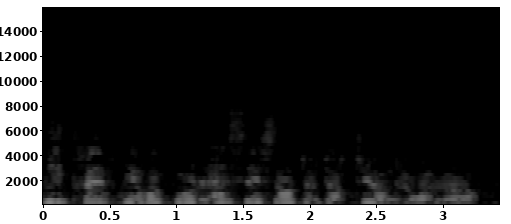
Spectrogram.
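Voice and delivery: ordinary delivery, nothing marked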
